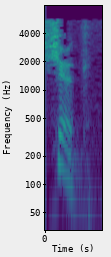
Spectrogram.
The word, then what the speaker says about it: Suge: Is that how you pronounce it? It's just Suge.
